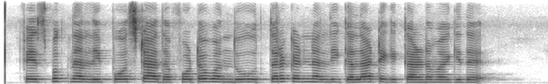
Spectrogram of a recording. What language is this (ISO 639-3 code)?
kan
